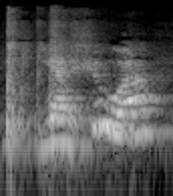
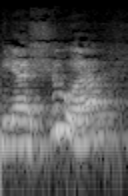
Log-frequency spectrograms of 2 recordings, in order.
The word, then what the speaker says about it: Yeshua: Joshua means actually Yeshua, like the same, if you pronounce it in Hebrew, Yeshua, and Yeshua is Jesus.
